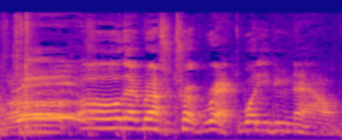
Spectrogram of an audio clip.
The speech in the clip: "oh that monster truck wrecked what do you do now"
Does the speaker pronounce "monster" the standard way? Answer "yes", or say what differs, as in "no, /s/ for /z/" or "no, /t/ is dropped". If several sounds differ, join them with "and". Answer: no, /n/ is dropped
